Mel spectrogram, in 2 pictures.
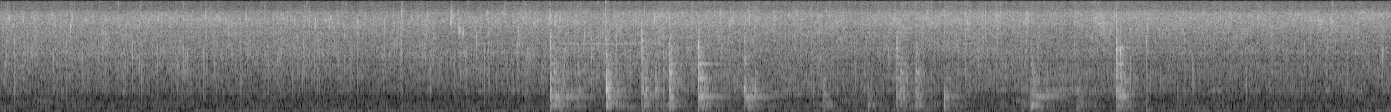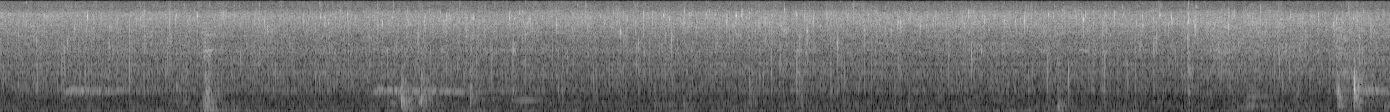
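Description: Ginger garlic paste frying in a pan with fenugreek leaves and broad beans for a tomato curry, a continuous close sizzle broken by a run of sharp spoon-stirring clatters, with no voices.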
